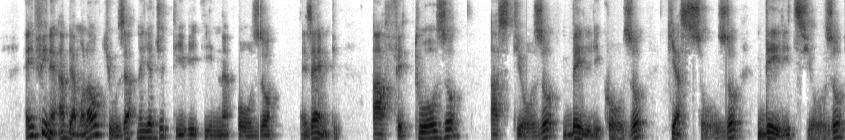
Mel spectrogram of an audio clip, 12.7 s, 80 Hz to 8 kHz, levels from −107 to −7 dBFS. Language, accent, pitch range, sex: Italian, native, 95-135 Hz, male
